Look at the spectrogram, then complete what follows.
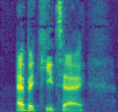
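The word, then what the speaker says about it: Ebiketie: Do you know how do you say it? – Ebikite. – Ebikite.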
